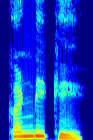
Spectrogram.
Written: ಘಂಟಿಕೆ

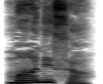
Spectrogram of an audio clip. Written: ಮಾನಿಸ

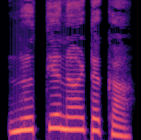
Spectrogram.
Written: ನೃತ್ಯನಾಟಕ

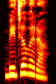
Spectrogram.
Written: ಬೀಜವರಿ

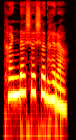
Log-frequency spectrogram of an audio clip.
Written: ಖಂಡಶಶಧರ

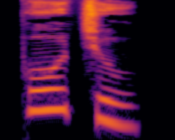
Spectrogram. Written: ಪೋಚು

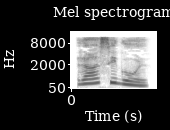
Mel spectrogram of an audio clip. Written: ರಾಸಿಗೊಳ್

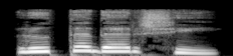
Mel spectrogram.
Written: ಋತದರ್ಶಿ

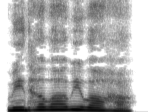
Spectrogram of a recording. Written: ವಿಧವಾವಿವಾಹ

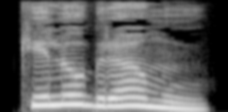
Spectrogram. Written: ಕಾಲಕರ್ಮ

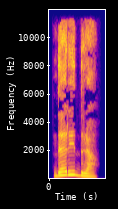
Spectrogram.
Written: ದರಿದ್ರ

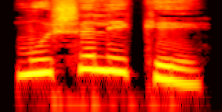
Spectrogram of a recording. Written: ಮುಸಲಿಕೆ

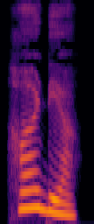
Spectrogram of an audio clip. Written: ಹೂಡೆಯ

